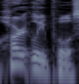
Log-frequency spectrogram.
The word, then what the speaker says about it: Hartlepool: Hartlepool, Hartlepool. Spelled in America, we would pronounce it Hartlepool. H-A-R-T-L-E-P-O-O-L.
